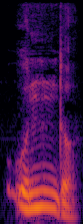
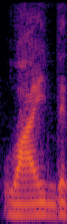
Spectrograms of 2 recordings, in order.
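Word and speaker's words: wound: 움 도 여기 변합니다 그런데 운도 좀 발음이 와인드 가 아닙니다 운도 입니다 온 듯 온 레이드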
